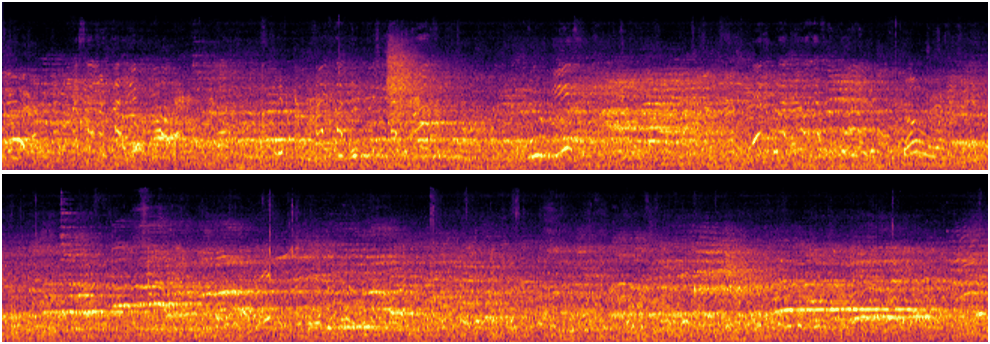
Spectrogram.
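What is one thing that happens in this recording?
Spectators and coaches call out and chatter in a large echoing hall.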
